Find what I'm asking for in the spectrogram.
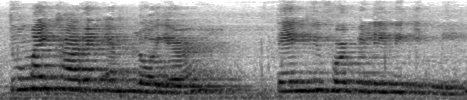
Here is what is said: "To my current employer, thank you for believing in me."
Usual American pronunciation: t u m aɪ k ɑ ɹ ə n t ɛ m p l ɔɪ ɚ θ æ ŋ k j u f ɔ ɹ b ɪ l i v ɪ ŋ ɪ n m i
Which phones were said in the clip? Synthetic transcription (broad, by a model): t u m aɪ k ɑ ɹ ə n t ɛ m p l ɔɪ ɚ t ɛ ŋ k j u f ɔ ɹ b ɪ l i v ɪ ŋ ɪ n m i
